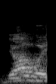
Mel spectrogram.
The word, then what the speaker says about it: Yahweh: Yahweh, and then remember, Yahweh is, that's how we pronounce it, because that's what we understand. The bottom line is that nobody knows how to pronounce it.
